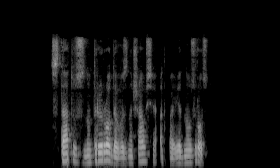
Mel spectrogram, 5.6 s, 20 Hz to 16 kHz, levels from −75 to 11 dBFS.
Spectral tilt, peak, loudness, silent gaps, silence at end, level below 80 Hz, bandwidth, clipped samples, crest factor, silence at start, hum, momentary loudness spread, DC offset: -4 dB/octave; -6 dBFS; -23 LUFS; 3.16-3.20 s, 3.33-3.38 s; 1.45 s; -60 dBFS; 8.4 kHz; under 0.1%; 20 dB; 1.05 s; none; 10 LU; under 0.1%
